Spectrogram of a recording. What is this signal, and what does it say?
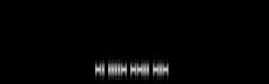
Morse code, heard as a keyed tone, about 67 wpm, 700 Hz. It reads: N4ZK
